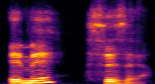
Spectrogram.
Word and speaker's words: Aimé Césaire: Oh, Aimé Césaire. So it's spelled Yeah.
